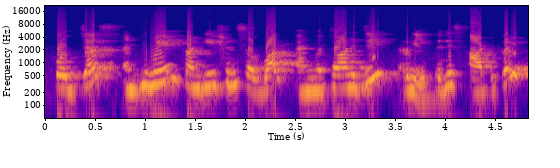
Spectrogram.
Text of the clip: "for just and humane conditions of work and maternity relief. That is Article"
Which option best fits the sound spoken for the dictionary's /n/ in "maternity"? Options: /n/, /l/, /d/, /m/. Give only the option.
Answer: /l/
